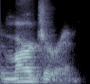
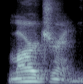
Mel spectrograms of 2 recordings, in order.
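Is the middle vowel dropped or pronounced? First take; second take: pronounced; dropped. First: All three syllables are pronounced. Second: The middle syllable is dropped.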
